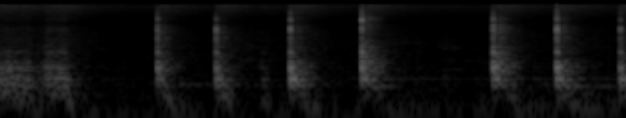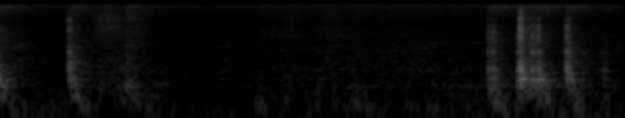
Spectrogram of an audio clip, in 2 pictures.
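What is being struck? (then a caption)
Wooden tabletop tapped with fingernails. Long polished nails and fingertips tap and scratch on a light, solid wooden tabletop. A soft scratch opens, then twelve short, crisp taps follow in uneven groups, with a quieter scratchy stretch before a final cluster. Each tap dies away almost instantly, with a slight bright click on top.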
